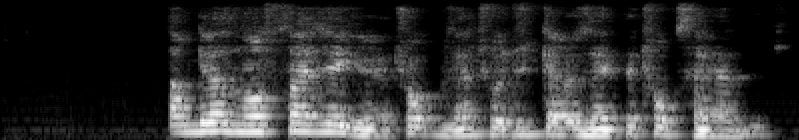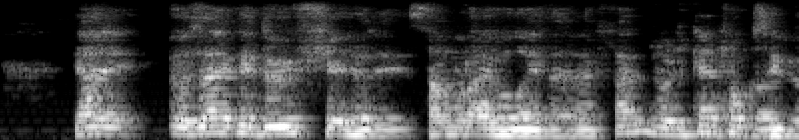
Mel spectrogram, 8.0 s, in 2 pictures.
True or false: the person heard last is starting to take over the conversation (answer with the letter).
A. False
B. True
A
